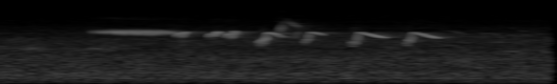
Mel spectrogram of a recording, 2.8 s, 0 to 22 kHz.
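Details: A male blue-and-white flycatcher sings at Kanazawa forest road, Lake Miyagase, Japan, on 17 May 2020: a high, clear drawn-out whistle, then a quick run of short slurred, dropping notes, under two seconds, over faint hiss.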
